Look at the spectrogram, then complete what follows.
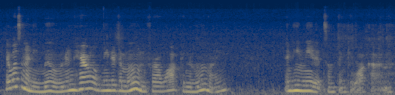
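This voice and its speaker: A woman reading a children's picture book aloud in an expressive storytelling manner, with pauses for effect. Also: fairly low pitch, a little hiss or hum, poor audio. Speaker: storybook reader.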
